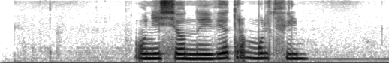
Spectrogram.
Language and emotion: Russian, neutral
